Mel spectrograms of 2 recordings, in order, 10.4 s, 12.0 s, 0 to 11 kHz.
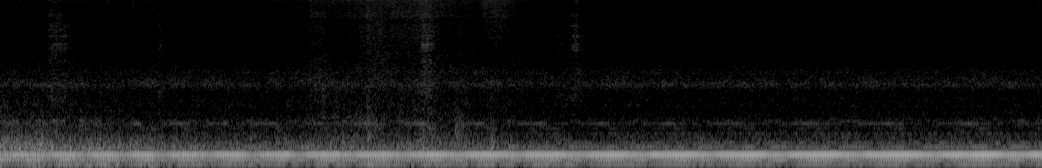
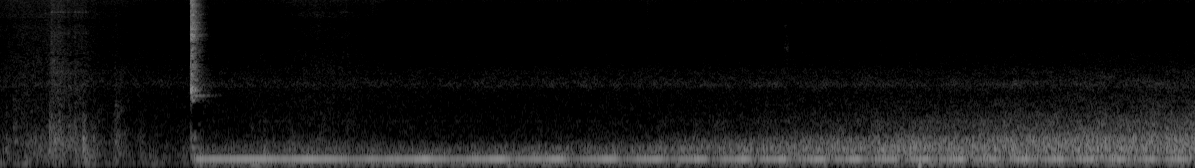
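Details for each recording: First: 52-inch Supreme Fan Mark III ceiling fan on low speed: a loud, steady low hum with a faint slow wobble. Owner suspects the faulty variable speed control, which has dead sections, may be causing the noise. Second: 52" Supreme Fan Mark III (Emperor) ceiling fan, recovered from an abandoned house: switch click, then steady low motor hum and smooth rising air whoosh; runs strong and even, normal running.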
